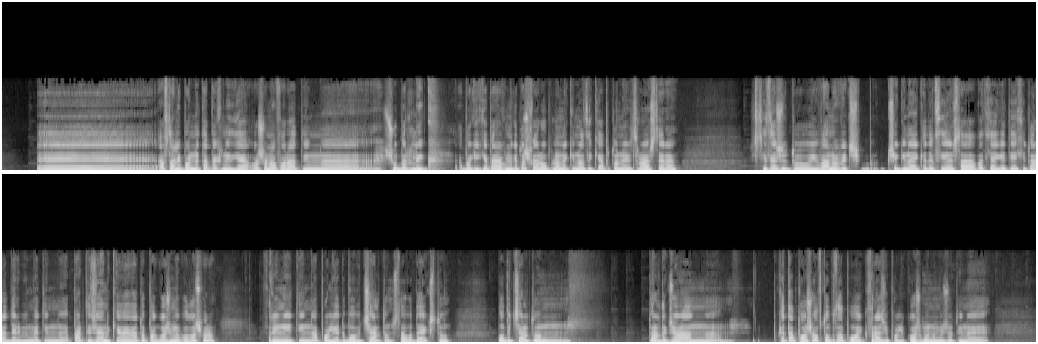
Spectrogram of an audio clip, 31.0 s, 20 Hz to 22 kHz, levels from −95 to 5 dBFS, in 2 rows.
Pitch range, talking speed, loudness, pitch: 95-115 Hz, 140 wpm, -15 LUFS, 105 Hz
